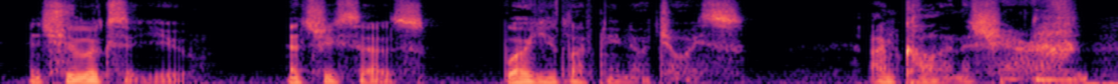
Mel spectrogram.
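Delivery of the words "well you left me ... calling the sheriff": near-fuming, angry, threatening tone. The narrator voices Patience Head speaking to the player, fuming. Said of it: "she's almost fuming in the desert heat".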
